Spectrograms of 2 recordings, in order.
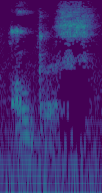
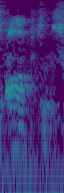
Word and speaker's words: Optus: Opus. Or Optus. Oh, it's Optus. Okay. I pronounced it right.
